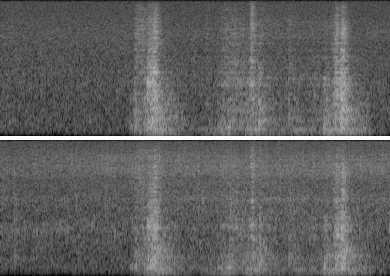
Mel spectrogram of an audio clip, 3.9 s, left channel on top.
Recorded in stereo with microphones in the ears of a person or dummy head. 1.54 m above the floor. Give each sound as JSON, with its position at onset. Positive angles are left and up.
{"t": 1.3, "sound": "a drawer", "side_deg": 20, "distance_m": 1.0}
